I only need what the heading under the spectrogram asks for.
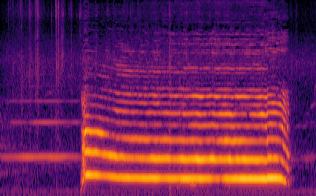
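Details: A Weimaraner in Alabama howls at a tornado siren: a fainter, steady siren tone, then a single sustained, rich harmonic howl held nearly level for about four seconds that sags and drops away sharply.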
